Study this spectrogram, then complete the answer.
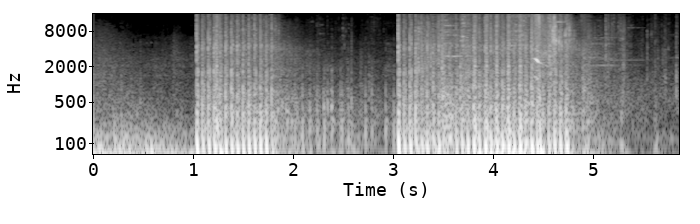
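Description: A machine gun fires in rapid bursts.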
